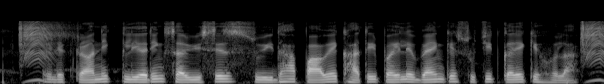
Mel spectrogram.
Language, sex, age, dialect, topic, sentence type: Bhojpuri, male, 41-45, Western, banking, statement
